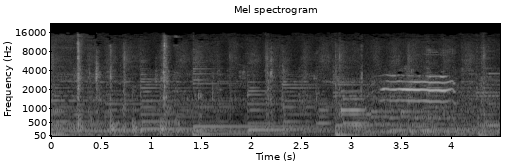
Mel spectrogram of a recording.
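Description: Background music plays throughout; near the end a cat meows once, a single held, high call.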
